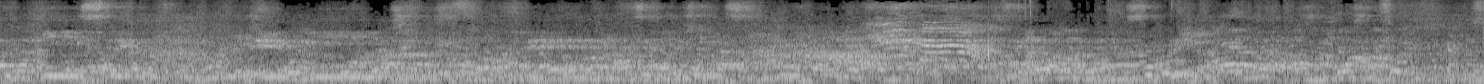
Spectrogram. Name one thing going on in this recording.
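A crowd of people chats in a large, echoing indoor hall.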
